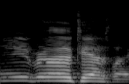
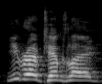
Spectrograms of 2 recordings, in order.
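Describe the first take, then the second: First: Slow, drawn-out passing yell; Doppler effect. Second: Yelled out with a laugh. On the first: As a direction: stretch it out like a voice whooshing past. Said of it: "Doppler effect style". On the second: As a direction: call it out across the street, laughing. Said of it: "cups his mouth and yells at me". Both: Retold or imitated.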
